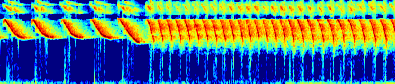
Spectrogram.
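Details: Canary singing a long roll: five slow descending whistled sweeps followed by a fast, continuous trill of short repeated notes, bright and high-pitched throughout.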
